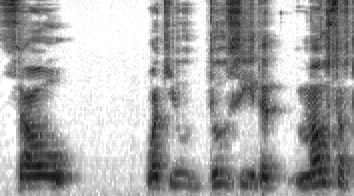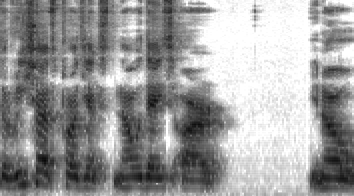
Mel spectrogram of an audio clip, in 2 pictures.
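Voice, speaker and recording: The speech has a Dutch accent. The pace is very slow. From Netherlands. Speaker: battery scientist. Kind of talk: interview.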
